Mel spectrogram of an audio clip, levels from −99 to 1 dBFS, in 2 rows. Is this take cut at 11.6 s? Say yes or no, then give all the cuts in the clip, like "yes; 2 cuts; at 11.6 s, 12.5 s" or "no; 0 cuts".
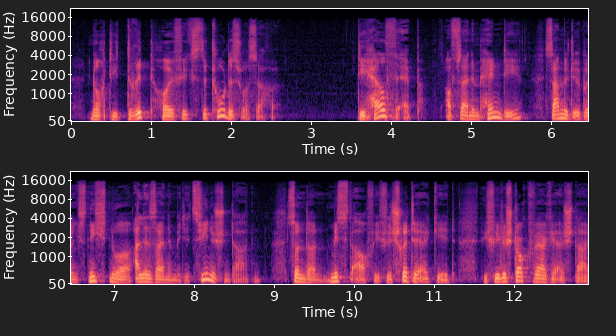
no; 1 cut; at 3.6 s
